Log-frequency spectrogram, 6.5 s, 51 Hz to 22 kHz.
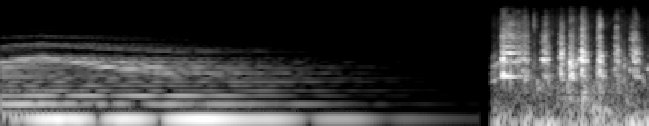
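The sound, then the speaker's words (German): A sustained electronic tone swells and fades into silence, then about 1,200 brown-feathered laying hens in a mobile henhouse on a farm near Überlingen burst into busy, overlapping clucking, rapid and chattering for the last couple of seconds, as they settle down to sleep at dusk in the late afternoon. “Im Hühnermobil von Landwirt Thomas Müller legen sich 1200 braun befiederte Legehennen langsam schlafen.”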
